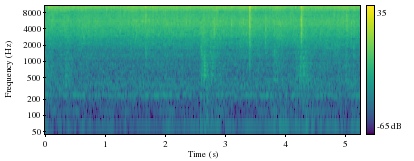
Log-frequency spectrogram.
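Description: Ginger and garlic sizzle and fry in a pan in a steady hiss, with a few faint clicks and stirring taps over it.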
